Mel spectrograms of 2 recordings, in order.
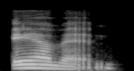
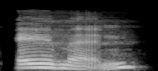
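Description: First: The first vowel is a short A. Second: The first vowel is not a short A. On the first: The speaker calls it right. "Short A" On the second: The speaker calls it wrong.

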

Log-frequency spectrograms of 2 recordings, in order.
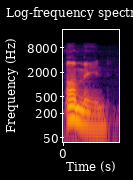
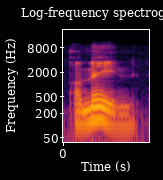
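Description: First: The stress is on the first syllable. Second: The stress is on the second syllable. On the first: The speaker calls it wrong. "rather than amen" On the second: The speaker calls it right. "he's supposed to emphasize the second syllable"

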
